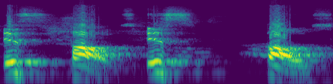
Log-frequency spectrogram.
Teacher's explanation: most of the times the Britons use, they call S as Z sounds. And Americans call the S as S sound.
